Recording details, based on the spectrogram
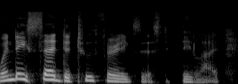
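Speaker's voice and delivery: hushed, secretive half-whisper, very soft. With kids around, the speaker shares a secret with listeners: half-whispering. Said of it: "I'm whispering this because I got my kids around".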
